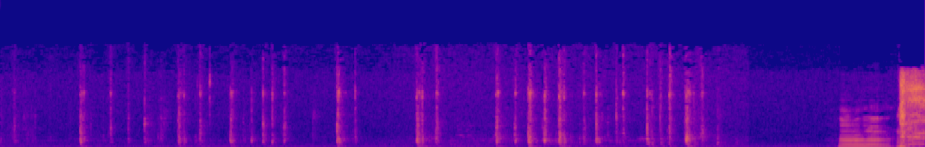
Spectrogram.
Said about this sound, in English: This is from Maz's keyboard. Odd.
